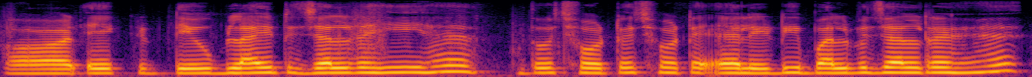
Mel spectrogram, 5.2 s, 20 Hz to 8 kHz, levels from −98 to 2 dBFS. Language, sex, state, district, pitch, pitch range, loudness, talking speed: Hindi, female, Bihar, Patna, 185 Hz, 180-195 Hz, -14 LUFS, 160 wpm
